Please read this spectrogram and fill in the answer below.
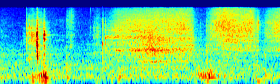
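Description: Hands rubbing a paper envelope down onto a sticky Cricut cutting mat: a couple of small taps, then two strokes of paper rustle, each about a second long.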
